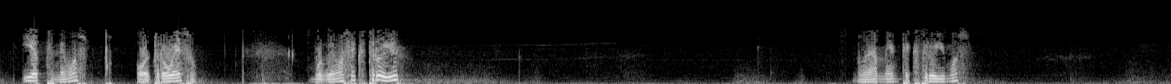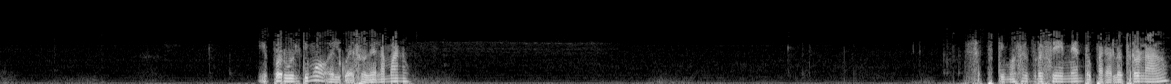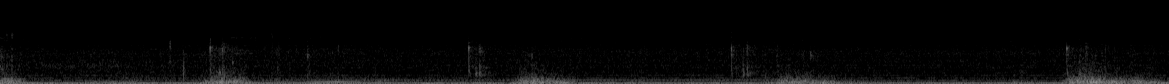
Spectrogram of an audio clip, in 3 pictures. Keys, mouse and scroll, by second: 2.7 e, 8.3 click, 11.1 e, 14.5 click, 15.9 e, 19.1 click, 21.6 right click, 22.8 e, 26.3 click, 26.6 e, 28.9 click, 29.2 e, 31.6 click, 31.8 e, 35.0 click.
